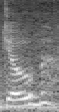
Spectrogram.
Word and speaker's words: Job: want face like job is it job or job I know like it's spelled j-o-b so job but I think I've always pronounced his name Jobe but yeah he lost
